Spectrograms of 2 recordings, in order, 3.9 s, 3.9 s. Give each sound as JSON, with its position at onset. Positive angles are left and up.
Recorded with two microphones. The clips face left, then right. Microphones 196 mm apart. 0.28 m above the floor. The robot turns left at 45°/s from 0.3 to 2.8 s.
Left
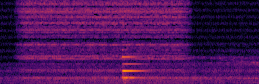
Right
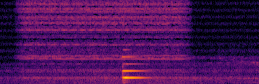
{"t": 1.8, "sound": "a piano", "side_deg": -70, "distance_m": 1.3}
